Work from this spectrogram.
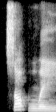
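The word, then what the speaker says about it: subway: 서웨이 서웨이 이렇게 되죠 1강세 2강세 섭웨 이렇게 하면은 지하철 다음에 시에서 트 x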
